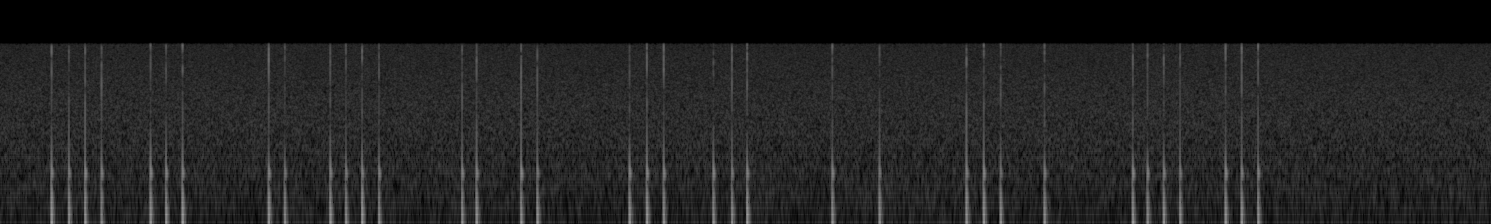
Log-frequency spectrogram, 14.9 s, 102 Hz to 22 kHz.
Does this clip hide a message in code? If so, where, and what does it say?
Yes: tap code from 0.5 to 12.7 s, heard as knocks on a wall, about 6 knocks a second. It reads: SIGNALS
